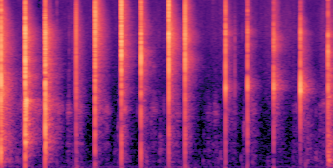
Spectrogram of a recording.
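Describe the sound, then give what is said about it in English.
Hand jive performed with lap slaps and hand claps: many crisp, sharp smacks in a brisk, steady rhythm, each a short, bright percussive hit with brief silence between. “Look, it's an audio podcast. You just got to take my word for it that I'm doing the hand jive.”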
